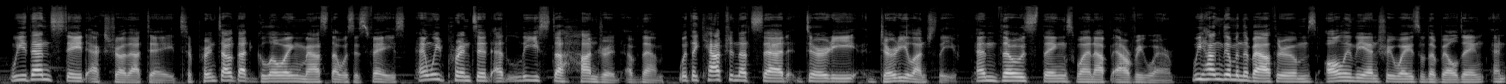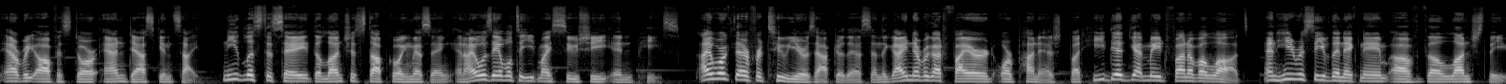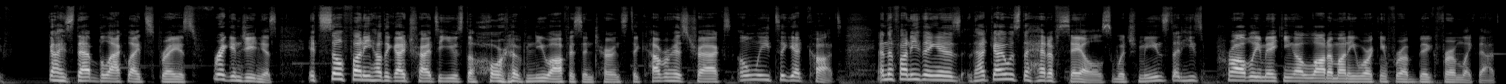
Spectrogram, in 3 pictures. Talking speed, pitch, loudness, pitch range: 230 wpm, 140 Hz, -21 LUFS, 120-185 Hz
